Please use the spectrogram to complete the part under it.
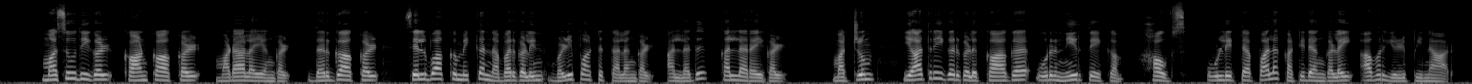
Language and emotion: Tamil, neutral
